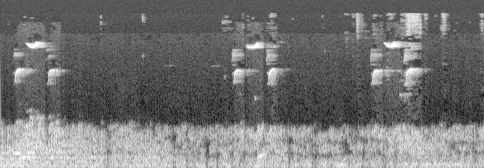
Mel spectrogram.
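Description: A small bird calling faintly, three times, each call a quick pair of short high chirps, over a steady low rumble.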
